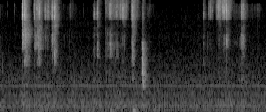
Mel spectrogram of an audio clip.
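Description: A small black craft knife cuts and scrapes the surface and edge of a palm-sized solid white bar of soap held in a hand with long nails. Three bursts of crisp, bright scratching and scraping come in quick rasping strokes, separated by quiet pauses.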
